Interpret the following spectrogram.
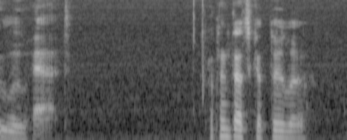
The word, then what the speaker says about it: Cthulhu: a chip du Loup at I think that's Cthulhu cut through Lu sorry I pronounce there uncle you spell it see th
